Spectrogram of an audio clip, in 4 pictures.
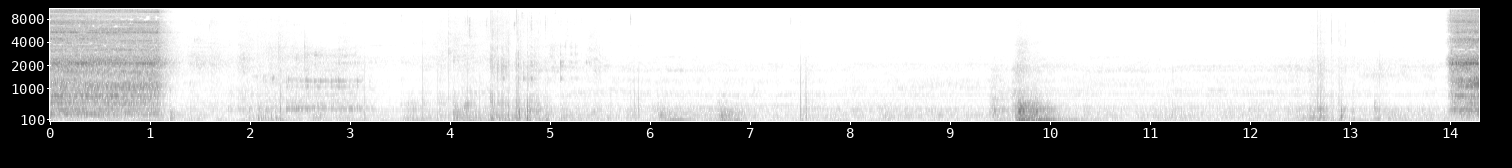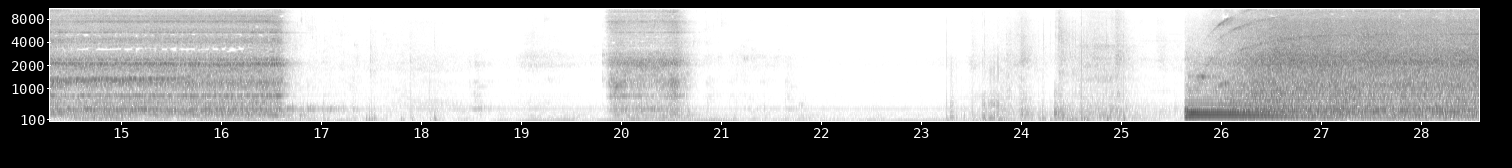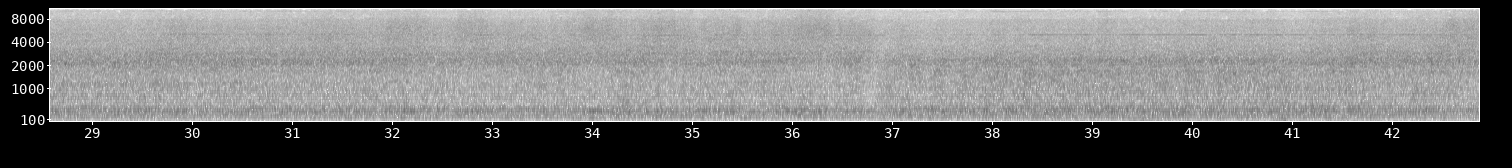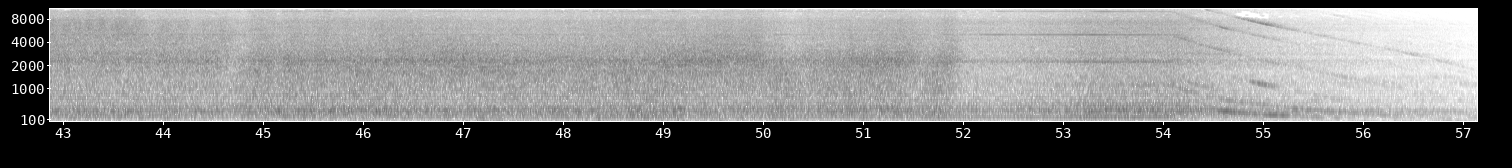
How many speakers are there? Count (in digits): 0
